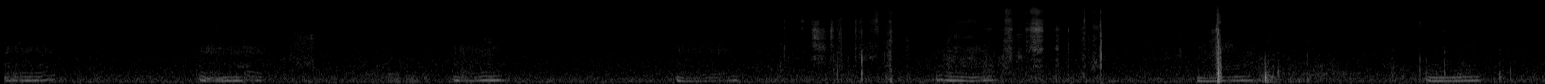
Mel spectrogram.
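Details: Pet cat Midnight asleep on a lap indoors, snoring: soft, low, rasping breaths recurring roughly every two and a half seconds, with scattered clicks and rustling in the small room.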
